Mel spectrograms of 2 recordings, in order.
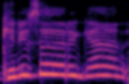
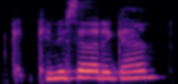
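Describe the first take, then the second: First: Much higher-pitched, pressing question; retold bewildered plea to repeat it; insistent repeat request. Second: Quick, higher-pitched puzzled question; mildly confused, retold request to repeat. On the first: Worker still unable to understand customer, high and bewildered. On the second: Worker not understanding customer's four numbers, mildly puzzled.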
